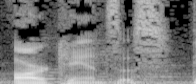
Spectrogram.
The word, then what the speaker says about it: Arkansas: It's spelled the exact same way, and they pronounce it Arkansas.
